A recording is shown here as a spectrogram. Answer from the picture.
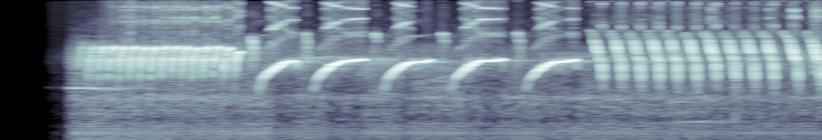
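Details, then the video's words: Domestic canary singing a lure song meant to provoke other canaries to sing. It opens with a fast, buzzy trill, then gives five slurred, rising whistles, and ends with a rapid series of sharp, descending chips. "PANCINGAN KENARI TERAPI KENARI MEWAH | CANARY SINGING"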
